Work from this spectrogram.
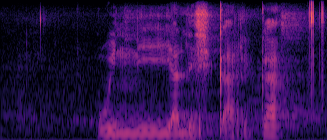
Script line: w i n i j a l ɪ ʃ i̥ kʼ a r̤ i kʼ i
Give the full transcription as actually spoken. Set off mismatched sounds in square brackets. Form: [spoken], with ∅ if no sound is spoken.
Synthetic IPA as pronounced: w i n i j a l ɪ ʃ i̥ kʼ a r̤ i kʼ [a]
